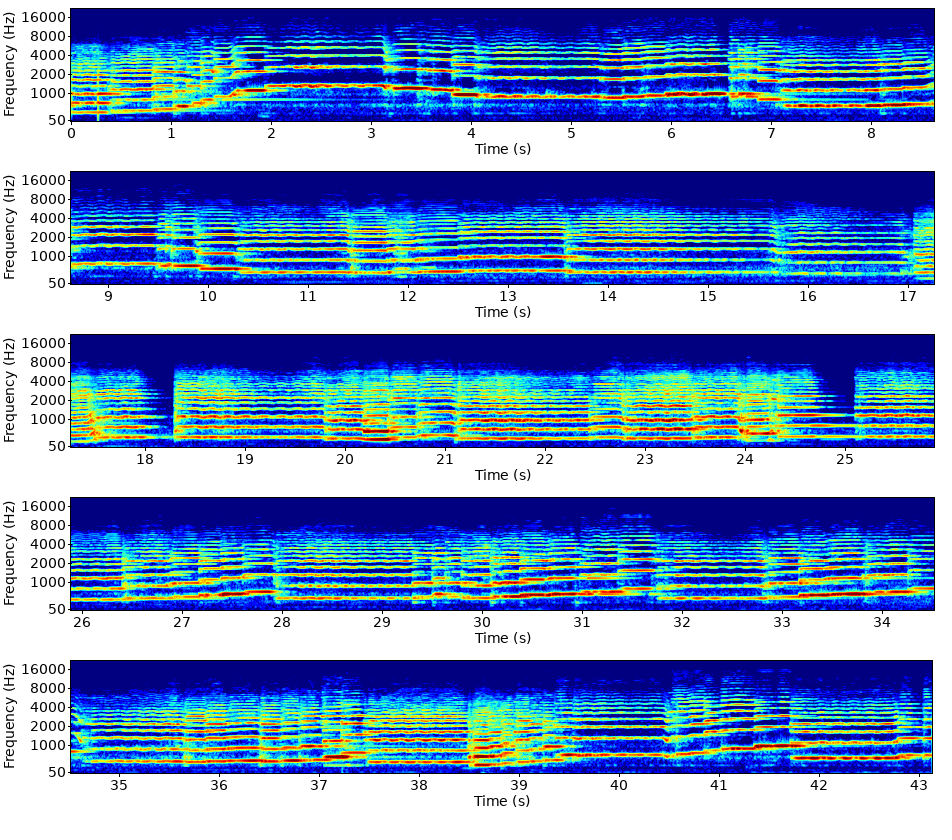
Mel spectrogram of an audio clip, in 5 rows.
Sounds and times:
Violin, fiddle: 0.0s - 43.1s.

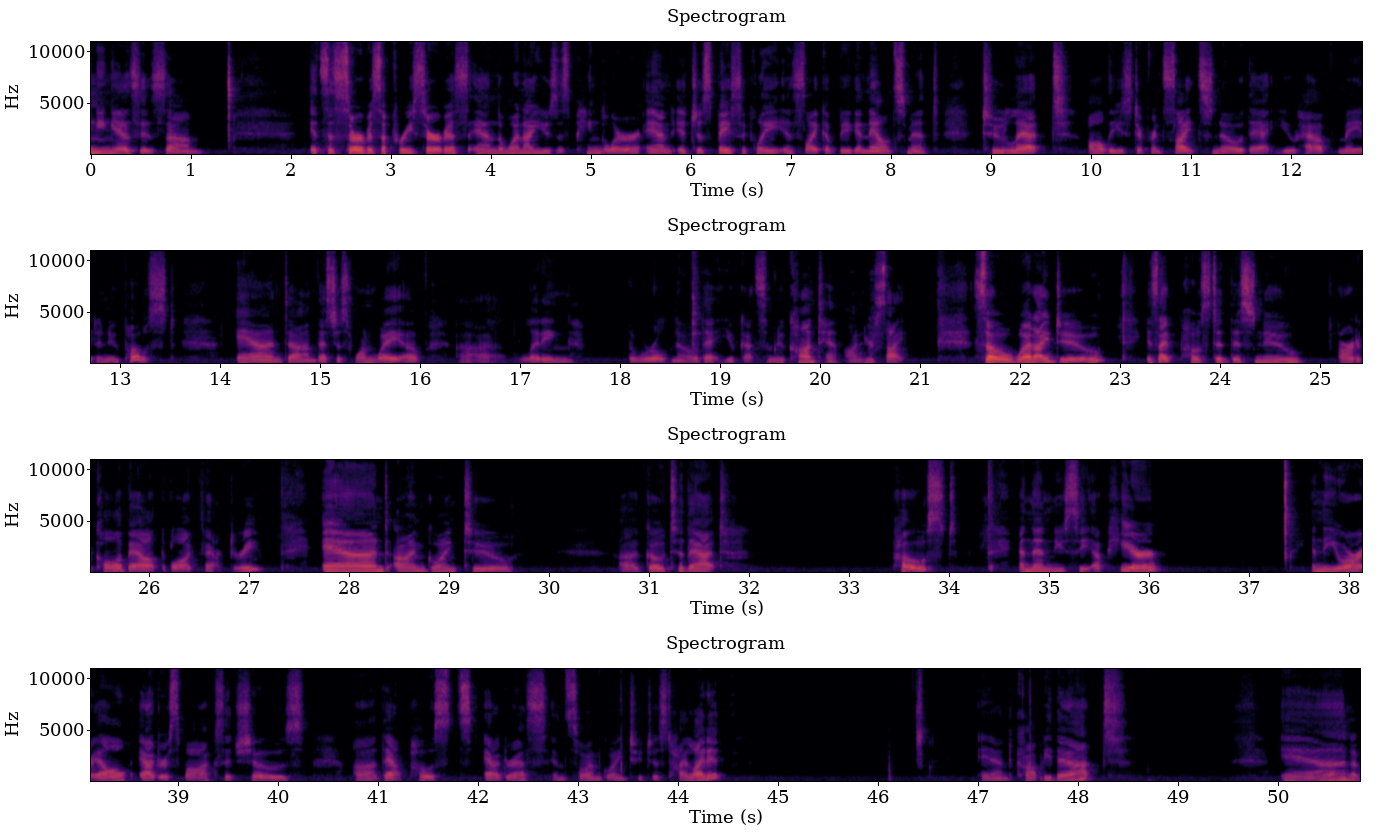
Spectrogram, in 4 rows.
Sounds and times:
Speech: 0.0s - 1.1s, 2.2s - 13.6s, 14.2s - 20.8s, 21.5s - 27.2s, 27.8s - 29.7s, 30.7s - 31.9s, 33.5s - 34.1s, 34.7s - 36.2s, 37.4s - 44.5s, 47.0s - 48.6s, 50.1s - 50.8s.

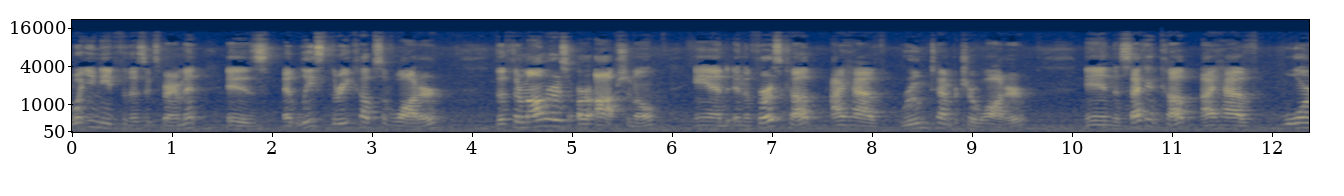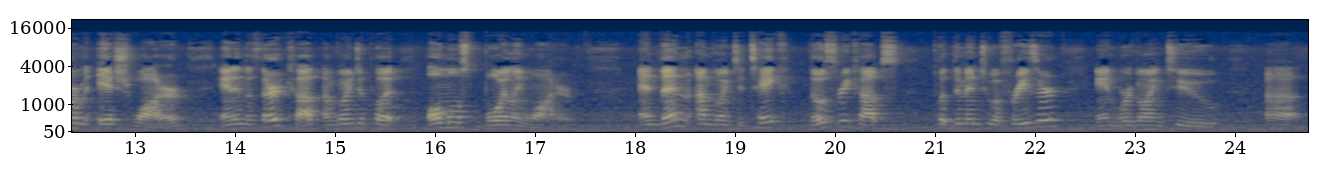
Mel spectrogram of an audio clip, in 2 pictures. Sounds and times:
Speech: 0.0s - 9.6s, 10.2s - 17.4s, 18.1s - 24.7s.

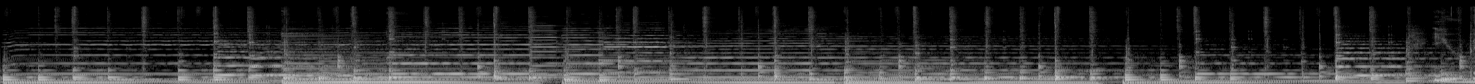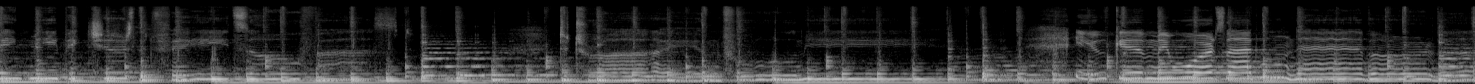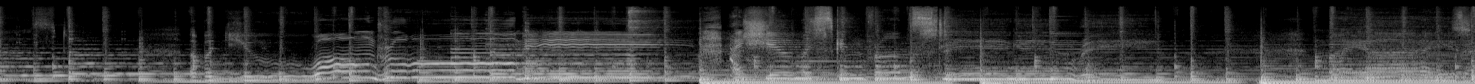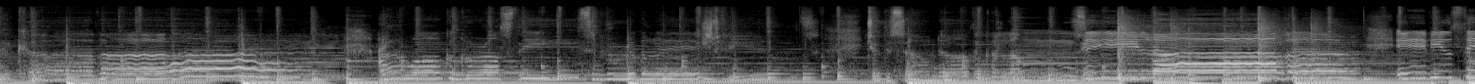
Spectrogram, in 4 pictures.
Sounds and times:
Music: 0.0s - 59.0s.

